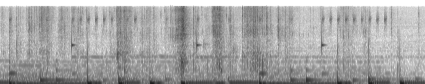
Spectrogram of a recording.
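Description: Background music with a steady beat. Over it, a trading-card pack wrapper is torn open and crinkled for roughly the first three seconds.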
